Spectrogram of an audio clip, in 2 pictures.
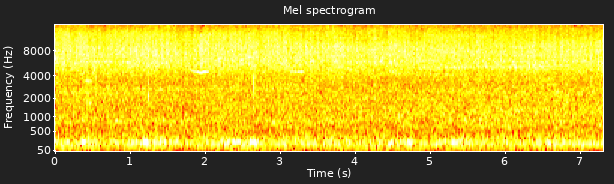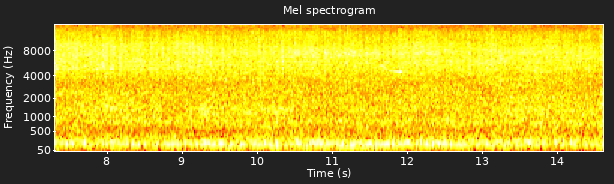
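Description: Chevrolet Caprice's engine running steadily at low speed as the car rolls and turns in a parking lot.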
